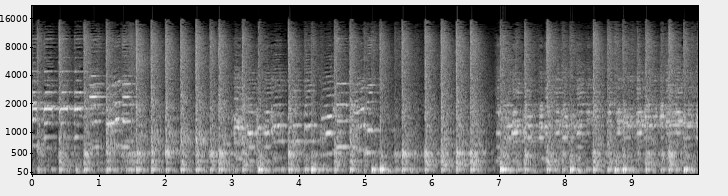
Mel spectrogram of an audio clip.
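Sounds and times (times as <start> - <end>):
harmonica melody: 0.0 - 1.8, 2.9 - 5.4, 6.8 - 10.0
hand percussion beat: 0.0 - 10.0.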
